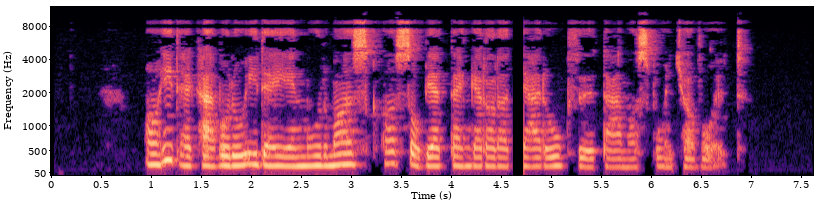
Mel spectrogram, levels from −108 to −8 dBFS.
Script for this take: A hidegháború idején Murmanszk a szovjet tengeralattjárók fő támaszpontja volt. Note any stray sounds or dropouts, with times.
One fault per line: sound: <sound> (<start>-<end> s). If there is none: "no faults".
sound: dropout (4.6-4.7 s)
